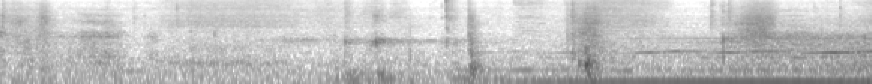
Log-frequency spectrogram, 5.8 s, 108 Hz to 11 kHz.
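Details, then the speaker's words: Patton High Velocity fan, likely 1990s, as found, below about 50 °F: steady low motor hum on high speed, no rattle or scrape; normal on high, though it rattles on medium from motor play. "And we'll turn it back around. We'll run it for you here. Again, that first speed was high."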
